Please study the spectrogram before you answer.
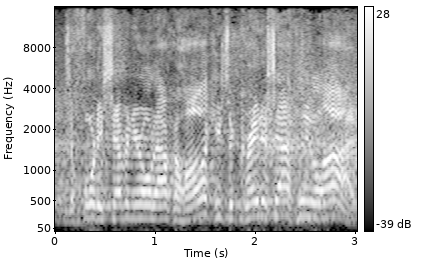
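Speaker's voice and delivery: high, hammed-up radio sportscaster; old-time announcer. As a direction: parody a vintage play-by-play man. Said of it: "You can hear the announcers".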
